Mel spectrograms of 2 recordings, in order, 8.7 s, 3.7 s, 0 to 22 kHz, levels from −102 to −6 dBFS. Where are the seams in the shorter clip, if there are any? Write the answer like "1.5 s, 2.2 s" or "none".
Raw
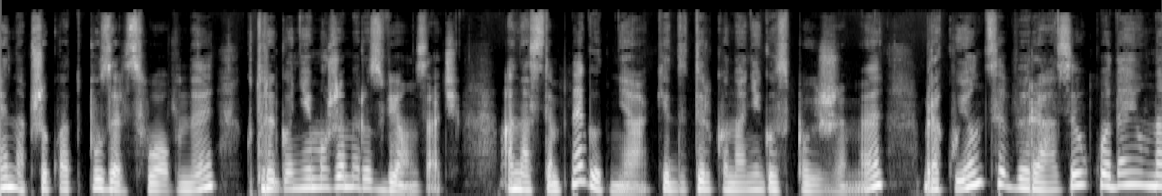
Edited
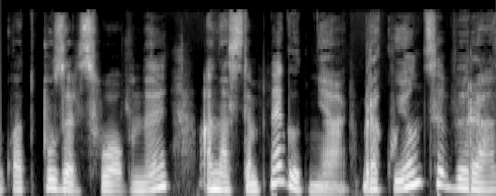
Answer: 1.4 s, 2.6 s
